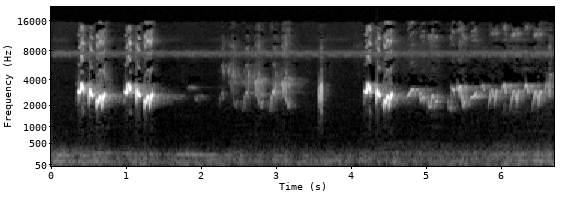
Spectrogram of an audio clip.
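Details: Sooty-headed bulbul, perched on the ground during a bird-trapping session, giving three quick, bubbly, liquid notes in short bursts a second apart, with softer chattering phrases between and a low background rumble.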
